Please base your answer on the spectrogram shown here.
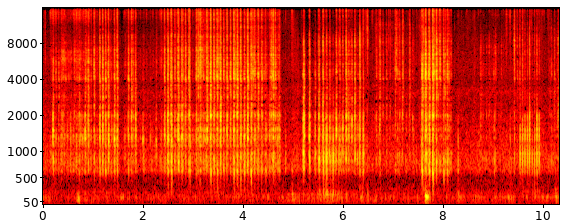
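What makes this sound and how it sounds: A wooden stylus scratches lines into the black coating of a scratch art sheet, held flat by one hand, near its top edge. Quick, dry, bright scratching strokes come in bursts separated by short pauses, with almost no low end.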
